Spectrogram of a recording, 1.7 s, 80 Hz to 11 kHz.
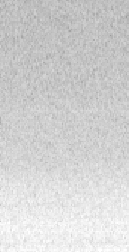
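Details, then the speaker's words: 2001 Nissan Xterra 4WD, 158,000 miles, started easily on a battery taken from a boat, idling with AC running cold; steady even hum and low rumble with no knocks or ticks, the V6 idling smoothly. "Yeah, AC works great. Starts right up. So 158,000 miles. Sounds pretty good."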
